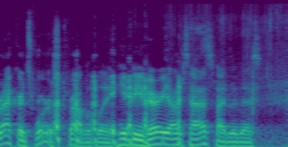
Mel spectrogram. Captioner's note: laughing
